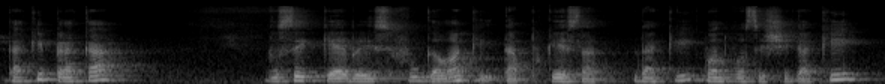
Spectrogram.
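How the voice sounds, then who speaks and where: Brief: a woman putting on a soft-spoken mysterious benefactor, low and hushed, room echo. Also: animated, moderate pace. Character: kind mysterious older man giving quiet instructions. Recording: roomy echo.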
